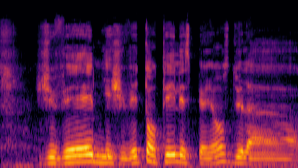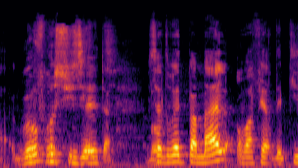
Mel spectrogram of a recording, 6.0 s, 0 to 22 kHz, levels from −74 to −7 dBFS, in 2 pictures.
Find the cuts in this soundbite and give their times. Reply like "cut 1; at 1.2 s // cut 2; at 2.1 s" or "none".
cut 1; at 1.0 s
